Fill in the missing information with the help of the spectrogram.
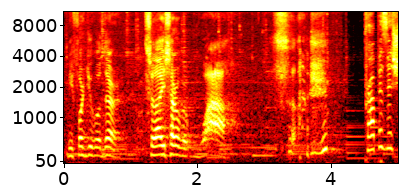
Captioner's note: chuckles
